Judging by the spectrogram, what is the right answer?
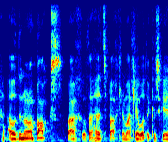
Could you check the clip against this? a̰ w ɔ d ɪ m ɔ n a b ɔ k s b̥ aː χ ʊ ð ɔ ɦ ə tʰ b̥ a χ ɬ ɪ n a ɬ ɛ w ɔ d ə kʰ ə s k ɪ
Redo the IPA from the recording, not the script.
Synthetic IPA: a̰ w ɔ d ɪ n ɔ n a b ɔ k s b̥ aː χ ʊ θ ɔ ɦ ə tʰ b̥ a χ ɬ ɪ m a ɬ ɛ w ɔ d ə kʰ ə s k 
